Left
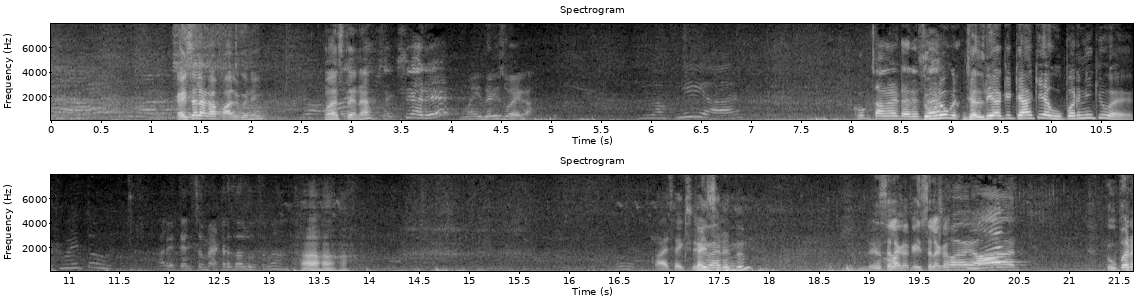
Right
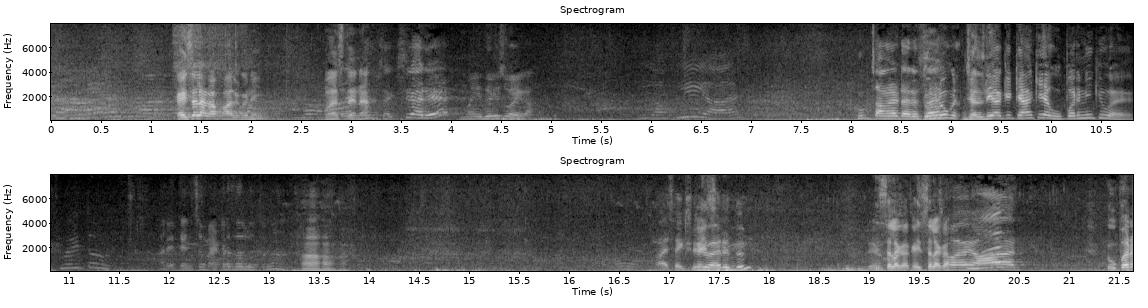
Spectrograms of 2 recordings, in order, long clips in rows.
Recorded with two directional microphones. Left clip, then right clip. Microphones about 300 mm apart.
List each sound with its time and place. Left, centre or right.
1.2 s speech: centre
4.4 s speech: left
8.2 s speech: left
13.3 s speech: left
16.9 s speech: left
19.1 s speech: centre
21.2 s vehicle: centre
